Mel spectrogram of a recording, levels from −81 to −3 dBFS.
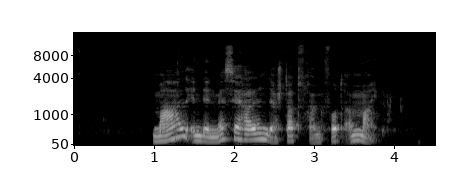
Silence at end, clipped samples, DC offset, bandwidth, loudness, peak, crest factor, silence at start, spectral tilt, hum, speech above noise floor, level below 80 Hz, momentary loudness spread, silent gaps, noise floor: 0.65 s; under 0.1%; under 0.1%; 11.5 kHz; -35 LUFS; -18 dBFS; 18 dB; 1 s; -6 dB/octave; none; 45 dB; -72 dBFS; 10 LU; none; -79 dBFS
